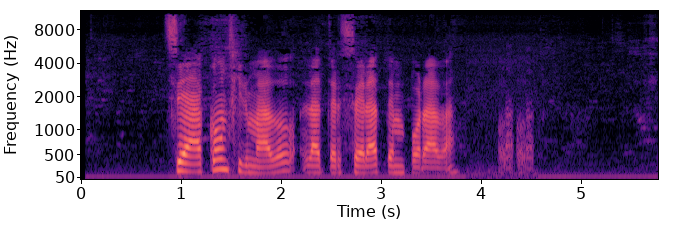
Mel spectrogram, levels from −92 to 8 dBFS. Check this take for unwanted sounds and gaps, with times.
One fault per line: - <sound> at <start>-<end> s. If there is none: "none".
- laugh at 4.2-4.5 s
